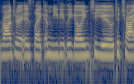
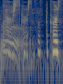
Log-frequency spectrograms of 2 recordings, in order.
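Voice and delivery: hushed, half-whispered crowd murmur; 2 semitones higher, 6 dB quieter than usual. Voicing townsfolk reacting to magic on stage: half-whispering crowd. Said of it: "You hear people whispering".

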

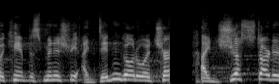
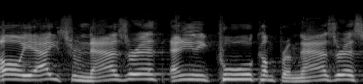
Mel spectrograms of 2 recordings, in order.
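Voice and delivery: cheeky, sassy tone; 2 semitones higher than usual. Retelling Nathanael's reply to Philip's invitation: acting out a sassy Nathanael. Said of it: "Nathanael's a little sassy with Philip".

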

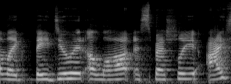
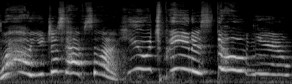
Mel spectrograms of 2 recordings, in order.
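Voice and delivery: acted mocking yell, much higher. Retelling what she yelled at a driver over road rage; retelling a mocking yell. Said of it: "I think I yelled at them like".

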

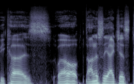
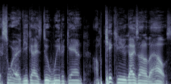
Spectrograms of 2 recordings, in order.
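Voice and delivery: angry, fatherly, threatening tone; 2 semitones higher than usual. Retelling how dad threatened to kick them out: imitating dad's angry threat. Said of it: "he was like".

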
